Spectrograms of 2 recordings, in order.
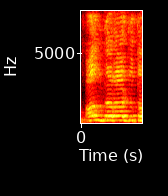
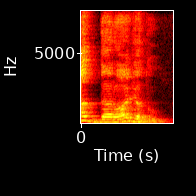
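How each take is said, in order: First: "अल-दराजतु" with a clear L, higher and louder; loud, raised demo of unmerged "अल-दराजतु"; wrong reading, L sounded. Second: "अद्दराजतु" with silent L and doubled D; correct assimilated reading. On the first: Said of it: "अल-दराजतु हमने नहीं पढ़ा". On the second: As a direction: merge the article into a held D in "अद्दराजतु". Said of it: "हमने पढ़ा अद्दराजतु". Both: Shown as a demonstration.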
